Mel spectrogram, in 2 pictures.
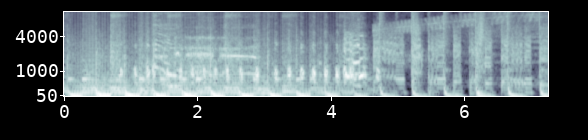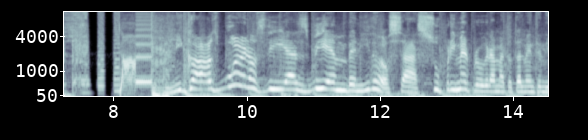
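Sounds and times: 
loud upbeat musical backing with a steady pounding beat: 0.0 - 14.5
rooster clucking and crowing: 0.7 - 4.9
speech: 9.5 - 14.5.

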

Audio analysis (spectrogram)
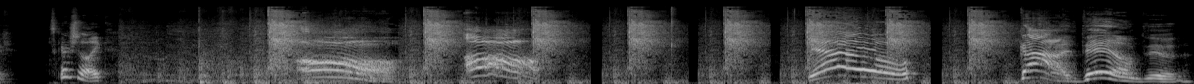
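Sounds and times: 
speech: 0.0 - 1.6, 10.5 - 11.9
hard slaps in a replayed video: 2.6 - 3.2, 4.0 - 10.2.

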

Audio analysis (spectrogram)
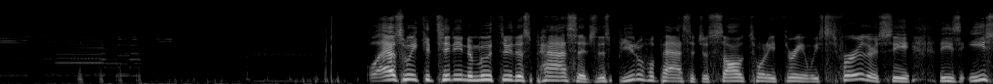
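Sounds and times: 
car horns honking: 0.0 - 1.9
speech: 3.7 - 9.9.

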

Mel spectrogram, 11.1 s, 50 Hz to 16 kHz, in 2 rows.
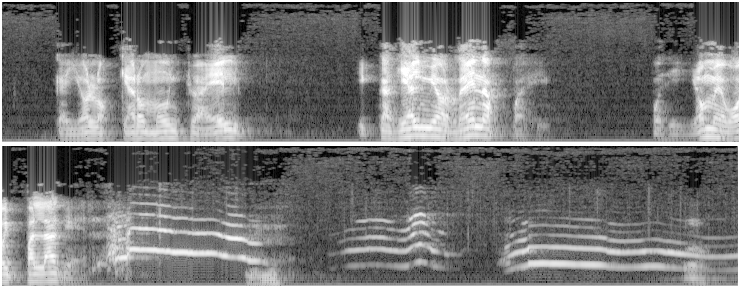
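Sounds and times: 
speech: 0.4 - 2.0, 2.7 - 4.1, 4.9 - 6.4
dog howling in long wavering wails: 6.2 - 11.0.

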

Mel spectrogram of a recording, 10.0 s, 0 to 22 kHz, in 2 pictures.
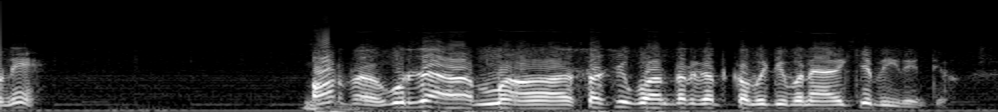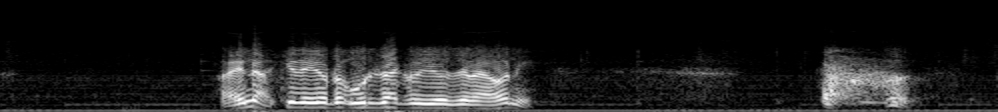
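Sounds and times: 
speech: 0.0 - 0.3, 1.5 - 5.0, 6.1 - 7.8, 9.4 - 9.9
person coughing: 9.1 - 9.9.

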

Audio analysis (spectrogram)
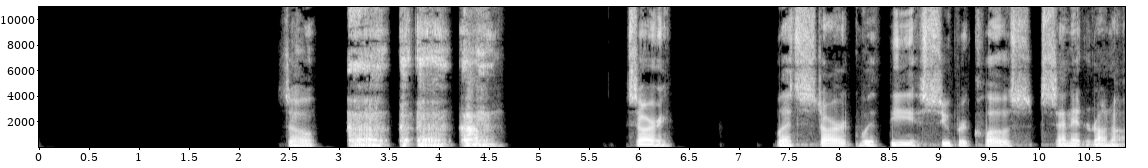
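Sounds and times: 
speech: 2.4 - 4.7, 5.9 - 6.4, 7.4 - 10.8
person clearing throat: 3.1 - 4.7.

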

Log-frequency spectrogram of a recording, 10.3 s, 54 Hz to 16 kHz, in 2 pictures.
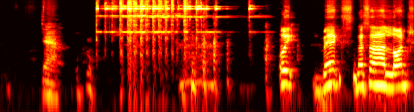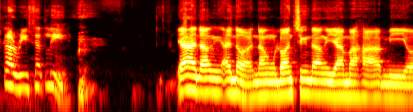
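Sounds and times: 
speech: 0.5 - 1.4, 2.2 - 2.9, 3.5 - 6.3, 7.4 - 10.3
bright shrill metallic bell ringing: 1.2 - 3.5.

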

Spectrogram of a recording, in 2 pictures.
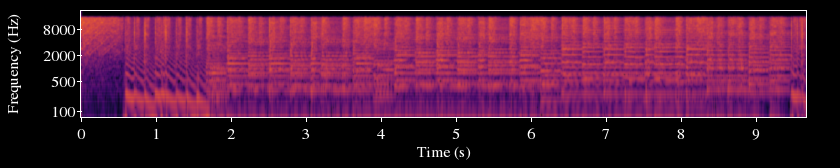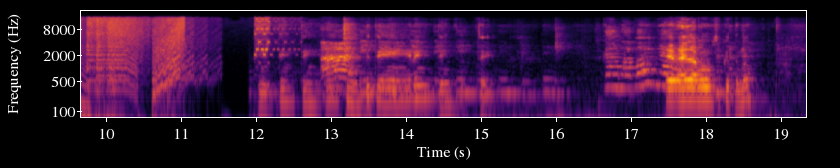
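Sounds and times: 
bright bleepy arcade video game theme music: 0.6 - 12.7
speech: 12.3 - 15.2, 17.5 - 18.7.

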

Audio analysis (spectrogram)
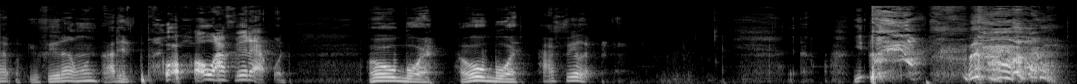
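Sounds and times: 
speech: 0.0 - 3.0, 3.7 - 6.0, 8.4 - 10.6
harsh rasping coughs: 8.6 - 10.7
throat clearing: 8.7 - 10.7.

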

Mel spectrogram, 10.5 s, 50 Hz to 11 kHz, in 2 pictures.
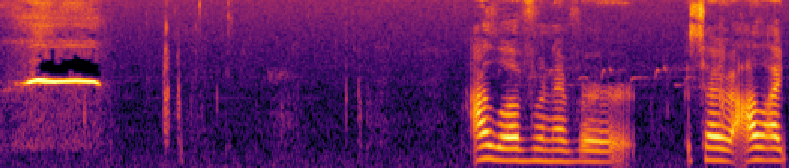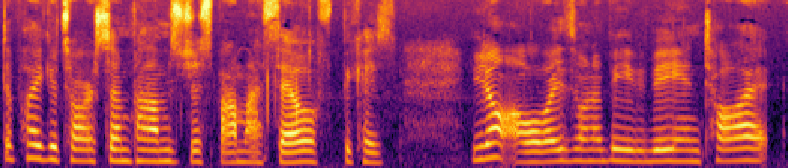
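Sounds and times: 
high whistled note made while drawing breath inward: 0.1 - 0.7
speech: 3.2 - 10.4.

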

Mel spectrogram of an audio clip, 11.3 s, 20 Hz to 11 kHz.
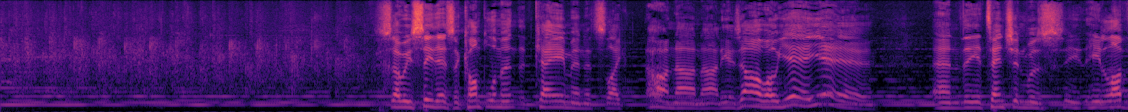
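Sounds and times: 
audience applause: 0.0 - 3.8
speech: 3.8 - 11.2.

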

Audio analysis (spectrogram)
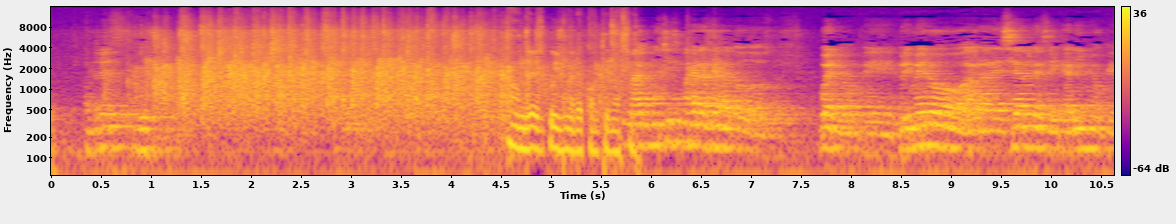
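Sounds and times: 
speech: 0.4 - 1.5, 4.6 - 10.6
loud sustained applause from a sizable crowd: 0.8 - 5.9.

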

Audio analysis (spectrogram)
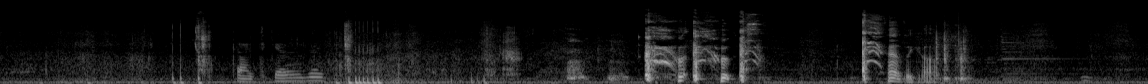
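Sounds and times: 
speech: 2.4 - 3.7, 6.8 - 7.6, 8.9 - 9.5
person clearing throat: 5.7 - 7.7, 8.6 - 9.0
person coughing harshly: 6.1 - 7.7, 8.6 - 9.0.

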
